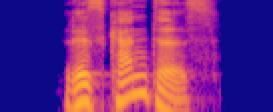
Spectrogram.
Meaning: strong/mixed nominative/accusative neuter singular of riskant
- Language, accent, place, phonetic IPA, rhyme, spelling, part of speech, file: German, Germany, Berlin, [ʁɪsˈkantəs], -antəs, riskantes, adjective, De-riskantes.ogg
